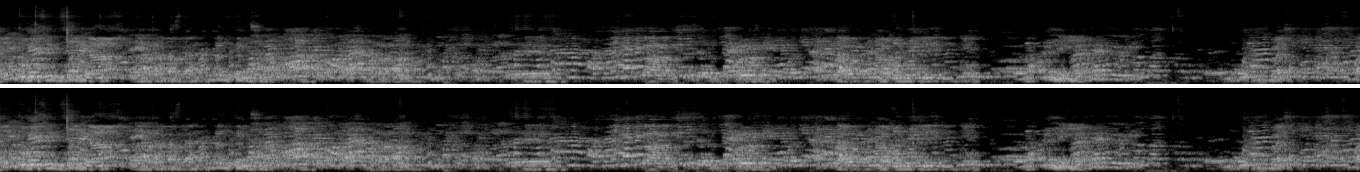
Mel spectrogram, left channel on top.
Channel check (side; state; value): both; normal; correlation 0.95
